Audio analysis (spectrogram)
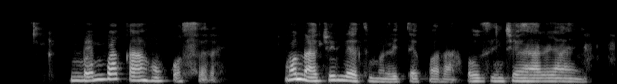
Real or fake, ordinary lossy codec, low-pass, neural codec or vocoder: fake; none; 7.2 kHz; codec, 24 kHz, 3 kbps, HILCodec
